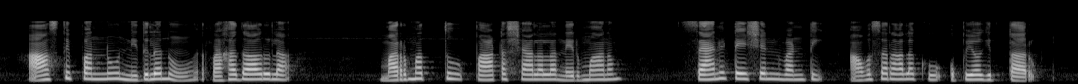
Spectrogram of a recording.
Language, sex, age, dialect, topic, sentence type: Telugu, male, 25-30, Central/Coastal, banking, statement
